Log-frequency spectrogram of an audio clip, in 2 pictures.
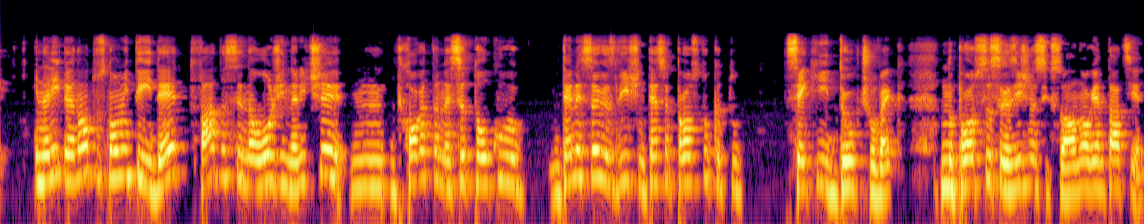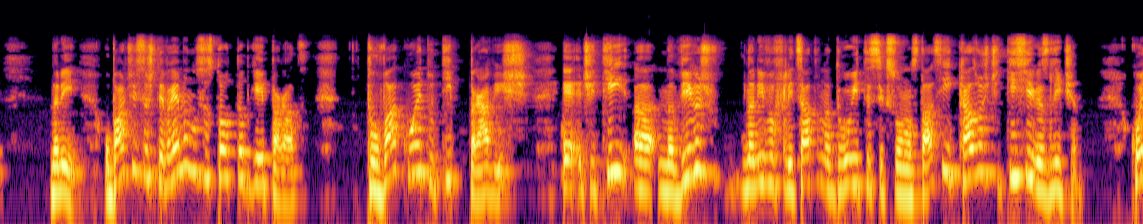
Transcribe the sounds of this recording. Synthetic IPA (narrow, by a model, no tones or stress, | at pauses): nɐliʔɛd̪naot̪osnɔvnit̪ɛid̪ɛt̪ovad̪ɐsɛnɐlˠɔʒinɐlit͡ʃɛ | xɔɾət̪ənɛsɤt̪ɔlˠkʊvə | t̪ɛnɛsɤɾɐzlit͡ʃnit̪ɛsəpɾɔst̪okɐt̪o | fsɛkʲid̪ɾukt͡ʃovɛknopɾɔst̪o̥səsɾɐzlit͡ʃnəsɛksualˠnəoɾiɛnt̪at̪sijə | nɐliobat͡ʃɛsəʃt̪ɛvɾɛmɛnːos̬ɐst̪ɔjt̪ɤp̚ɡɛjpɐɾat̪t̪ovakoɛt̪ot̪ipɾaviʃɛt͡ʃɛt̪iənɐviɾəʃnɐlivɐflit̪sat̪ənɐd̪ɾuɡ̟it̪ɛsɛksuɐlˠnost̪asiːkazvəʃt͡ʃɛt̪isiɾɐzlit͡ʃɛn | koɛ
